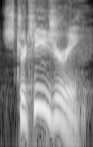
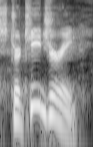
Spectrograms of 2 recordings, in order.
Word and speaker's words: strategy: so a lot of a lot of strategy strategory strategic that's a George Bush word for those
